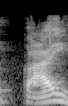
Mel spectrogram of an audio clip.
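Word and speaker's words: chi: ठीक है, और इसका उच्चारण है सी एच, जैसे कि हिंदी में हम शब्द कहते हैं चोर, तो ये जो सी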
